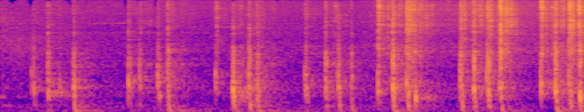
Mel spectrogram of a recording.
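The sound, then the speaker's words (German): Hands patter on a towel lying on a table in a quick, uneven galloping rhythm, closely mimicking horse hoofbeats; the muffled taps are moderately loud, with no talking. “Klingt, klingt original wie Pferdegetrappel.”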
